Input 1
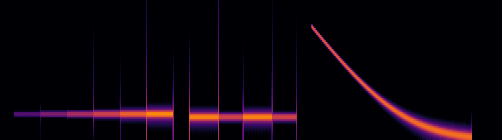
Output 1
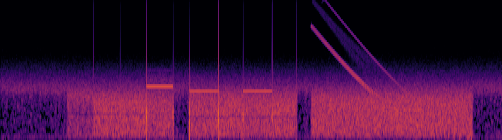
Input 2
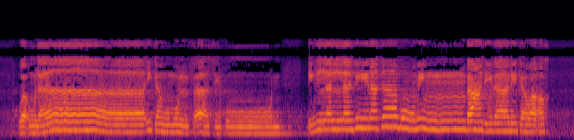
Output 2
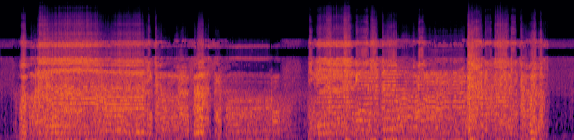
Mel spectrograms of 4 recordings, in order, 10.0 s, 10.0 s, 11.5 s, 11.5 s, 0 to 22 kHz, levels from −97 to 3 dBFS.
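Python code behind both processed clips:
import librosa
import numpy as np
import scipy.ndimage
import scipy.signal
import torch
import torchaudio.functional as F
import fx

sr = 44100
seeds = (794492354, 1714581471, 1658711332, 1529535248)

y = fx.dmg_noise_band(x, sr, seeds[0], low_hz=100.0, high_hz=1300.0, level_db=-55.0)
y = fx.fold_sine(y, sr, drive_db=7, ceiling_db=-12.5)
y = fx.spec_gate(y, sr, threshold_db=-15, keep='weak')
y = y * librosa.db_to_amplitude(2.0)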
